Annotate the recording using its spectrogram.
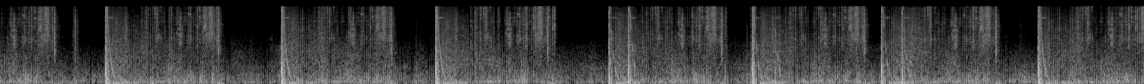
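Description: A rifle fires loud single shots every second or two.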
